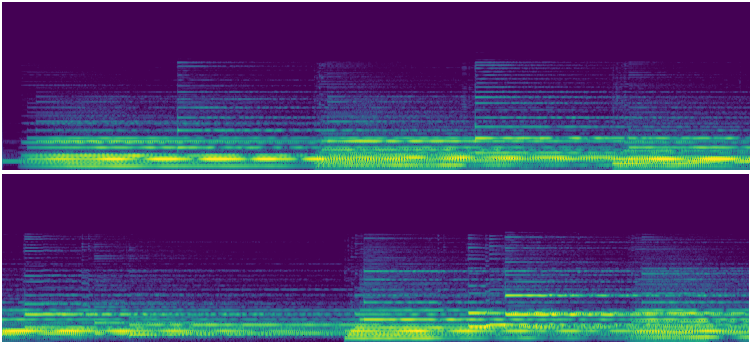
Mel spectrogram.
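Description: A Veritas Double Cut Portlander electric guitar played through a Hotone Ampero II Stage multi-effects unit on an ambient preset, with its drive just switched on. Held chords ring out with a high-octave shimmer delay and lush reverb, and the chord changes every two to four seconds.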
